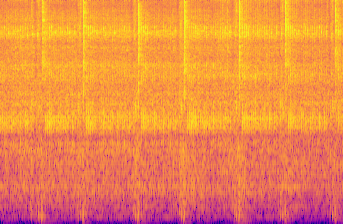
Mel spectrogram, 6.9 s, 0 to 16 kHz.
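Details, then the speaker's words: ET6 model hit-and-miss engine on two-stroke fuel mix, first run after a faulty HT lead was found: sharp firing bang about every second with quiet coasting between; running normally. "oh it's firing it's running oh it's a it's running oh brilliant"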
